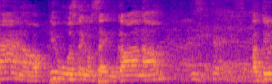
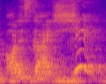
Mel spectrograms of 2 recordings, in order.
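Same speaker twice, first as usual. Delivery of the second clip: mocking friend. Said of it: "They told me".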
